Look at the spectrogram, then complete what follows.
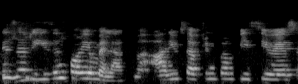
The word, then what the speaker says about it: melasma: Yeah, melasma. Melasma. Yeah. So melasma is a hormonal condition. Oh. You will have to find out what is the reason for your melasma.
